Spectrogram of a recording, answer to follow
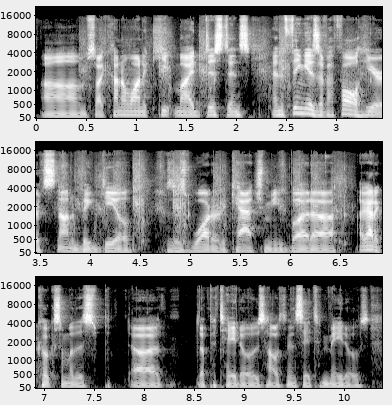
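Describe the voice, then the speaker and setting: A man's voice: low voice, a little fast. A man giving casual, chatty let's-play commentary, upbeat and full of ums and likes. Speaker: gaming YouTuber.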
